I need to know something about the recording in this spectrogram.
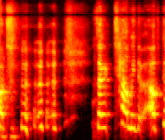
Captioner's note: laughing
